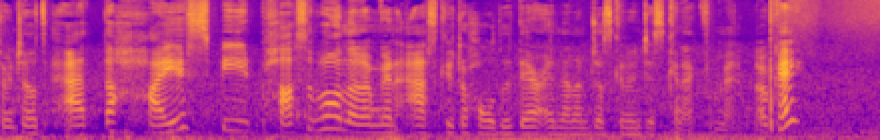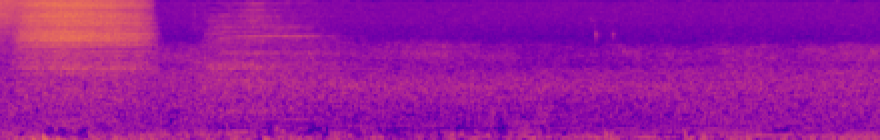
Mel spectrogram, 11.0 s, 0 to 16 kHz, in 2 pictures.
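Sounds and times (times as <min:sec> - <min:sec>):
wind rumble on microphone: 0:00.0 - 0:11.0
person breathing out through nose: 0:05.3 - 0:07.9.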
